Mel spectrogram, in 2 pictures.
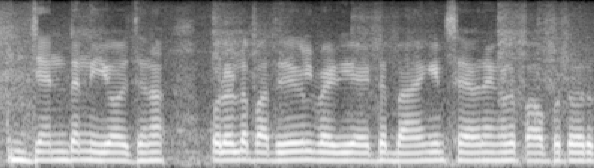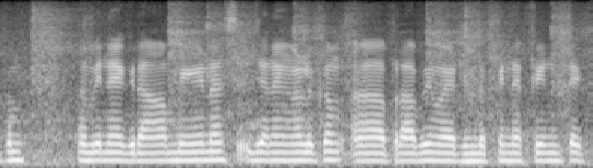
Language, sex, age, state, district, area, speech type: Malayalam, male, 18-30, Kerala, Pathanamthitta, rural, spontaneous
